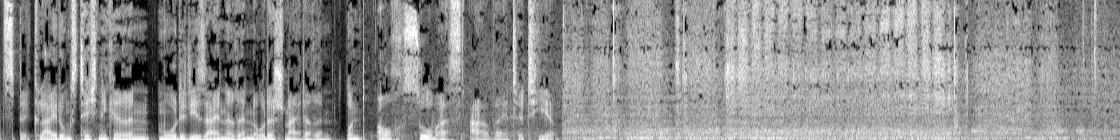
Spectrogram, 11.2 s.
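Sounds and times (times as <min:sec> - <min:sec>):
speech: 0:00.0 - 0:06.0
large plotter cutting patterns from cardboard: 0:04.4 - 0:11.1.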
